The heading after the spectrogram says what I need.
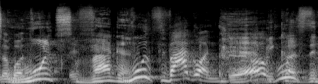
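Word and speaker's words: Volkswagen: I know actually it's no it's WS vagon Vols vagon because the W is spelled as a V and the V is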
